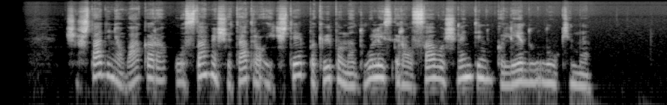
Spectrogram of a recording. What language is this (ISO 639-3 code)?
lit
